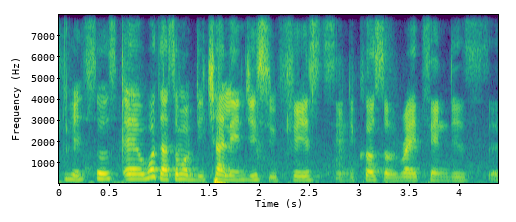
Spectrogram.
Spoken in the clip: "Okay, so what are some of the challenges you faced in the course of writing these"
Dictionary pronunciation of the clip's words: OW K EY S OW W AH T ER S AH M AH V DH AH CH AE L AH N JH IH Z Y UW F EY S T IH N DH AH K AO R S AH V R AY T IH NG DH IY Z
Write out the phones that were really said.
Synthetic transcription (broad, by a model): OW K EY S OW W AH T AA S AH M AH V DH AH CH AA L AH N JH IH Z Y UW F EY S T IH N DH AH K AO S AH V R AY T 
